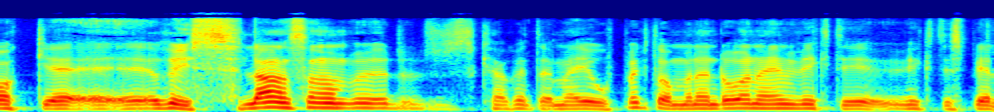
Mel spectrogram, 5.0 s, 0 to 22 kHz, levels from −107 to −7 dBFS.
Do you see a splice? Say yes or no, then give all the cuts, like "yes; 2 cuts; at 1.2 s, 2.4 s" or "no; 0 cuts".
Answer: no; 0 cuts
